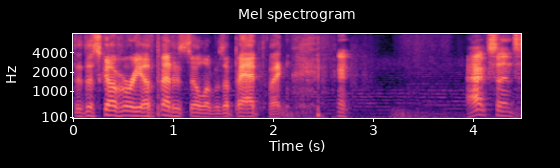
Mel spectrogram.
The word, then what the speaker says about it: penicillin: Penicillin, not penticillin.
